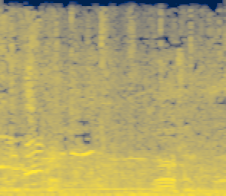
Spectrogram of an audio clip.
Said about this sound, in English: Oh, here are the cars. There they go, the dummy grid. They go round for the warm up lap.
